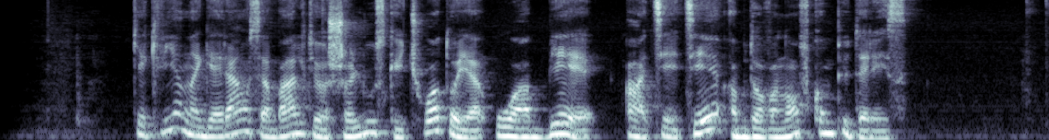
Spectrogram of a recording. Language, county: Lithuanian, Tauragė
